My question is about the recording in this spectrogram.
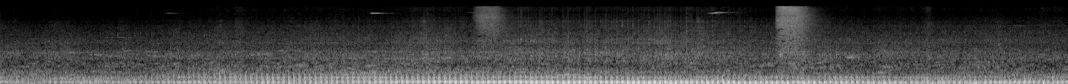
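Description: A motor vehicle's engine running close by in a narrow street: a low, steady drone that grows louder, peaks in the middle and eases toward the end. Two short hissing bursts come about five and eight seconds in.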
